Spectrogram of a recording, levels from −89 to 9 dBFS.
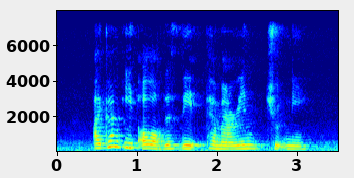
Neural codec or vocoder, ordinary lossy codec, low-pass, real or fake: codec, 16 kHz, 8 kbps, FunCodec, trained on Chinese and English, 25 frames a second; none; 7.2 kHz; fake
